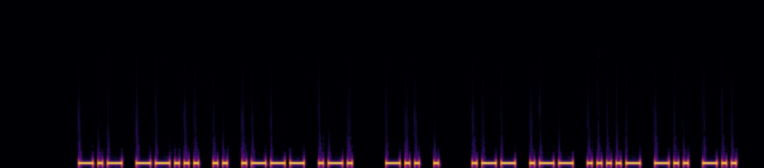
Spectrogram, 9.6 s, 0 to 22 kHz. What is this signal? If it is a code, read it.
Morse code, heard as a keyed tone, about 20 wpm, 700 Hz. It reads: K7IJR DE WW4DD
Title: USA Callsign DE Callsign - 5 Characters - 20wpm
